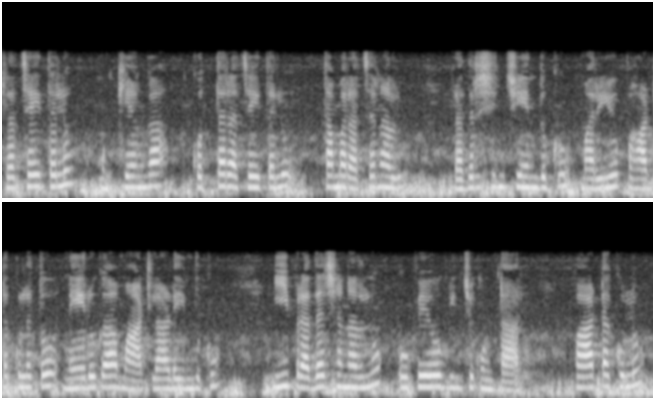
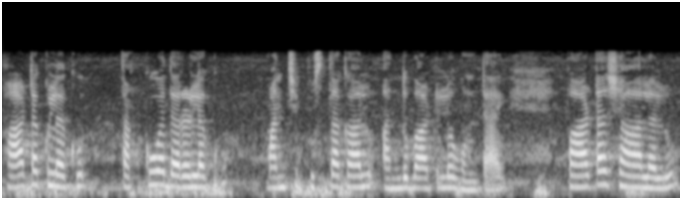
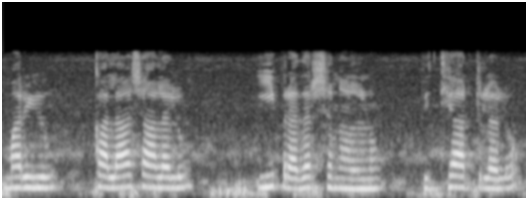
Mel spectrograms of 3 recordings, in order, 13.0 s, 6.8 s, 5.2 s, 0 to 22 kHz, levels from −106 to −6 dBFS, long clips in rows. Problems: constant background noise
